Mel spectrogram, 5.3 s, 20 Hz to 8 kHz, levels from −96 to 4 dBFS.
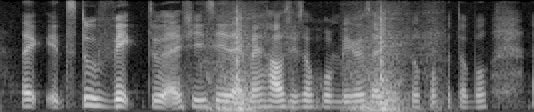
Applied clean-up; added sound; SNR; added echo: none; Drawer open or close; 5 dB; none.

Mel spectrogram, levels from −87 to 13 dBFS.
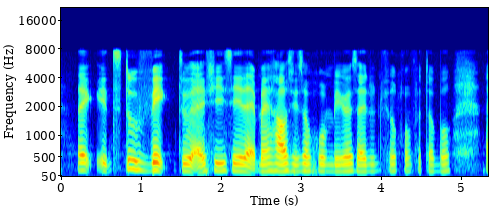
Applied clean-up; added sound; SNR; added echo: none; none; none; none.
